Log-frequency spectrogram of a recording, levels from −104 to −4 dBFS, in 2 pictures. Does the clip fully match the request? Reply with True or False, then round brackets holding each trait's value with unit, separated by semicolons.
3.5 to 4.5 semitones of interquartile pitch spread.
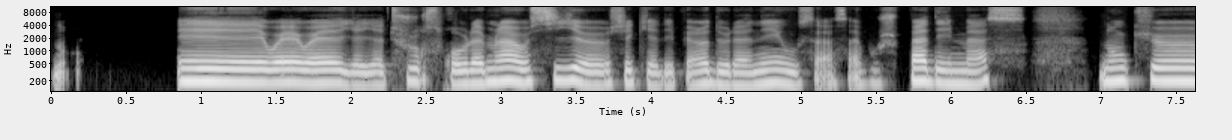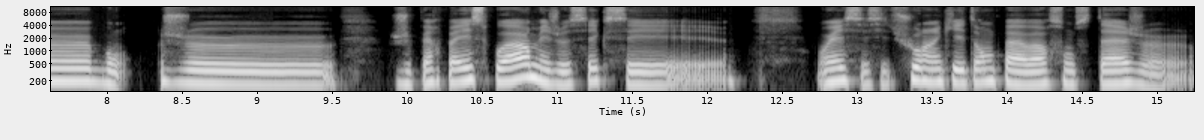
False (2.8 semitones)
